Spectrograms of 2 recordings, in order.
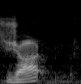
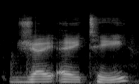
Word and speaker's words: jat: If you want to say okay, it's jat, J-A-T, jat.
